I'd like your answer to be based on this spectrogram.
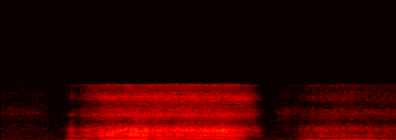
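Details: Loud, harsh snoring breath in, then a softer rumbling breath out; heavy snoring from a sleeping man.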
